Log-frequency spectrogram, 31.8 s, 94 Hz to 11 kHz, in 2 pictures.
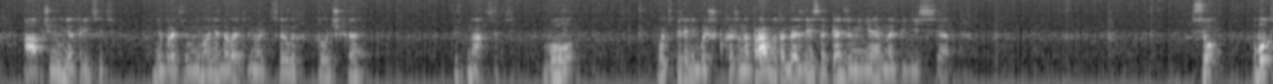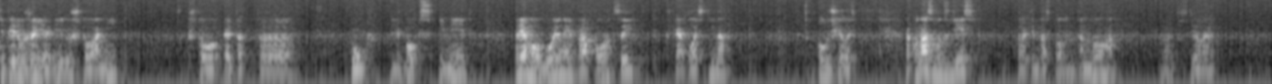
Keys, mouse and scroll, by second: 7.1-7.6 scroll up 1, 7.6-8.3 scroll down 1, 8.1 KP_7, 9.5-11.3 drag, 15.3-16.1 scroll up 1, 16.1-18.0 middle drag, 18.0 scroll up 1, 18.3 middle click, 18.5 middle click, 22.9 scroll up 1, 23.1-24.2 middle drag, 26.8 middle click, 29.0-30.9 drag.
